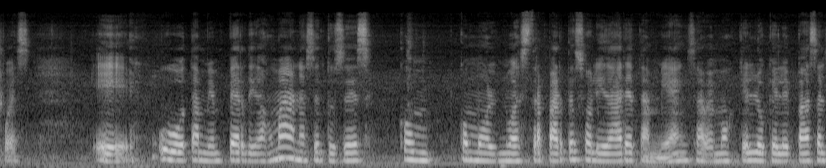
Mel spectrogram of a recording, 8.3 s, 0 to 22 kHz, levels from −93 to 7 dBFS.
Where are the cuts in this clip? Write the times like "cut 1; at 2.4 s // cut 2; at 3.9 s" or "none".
cut 1; at 4.0 s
